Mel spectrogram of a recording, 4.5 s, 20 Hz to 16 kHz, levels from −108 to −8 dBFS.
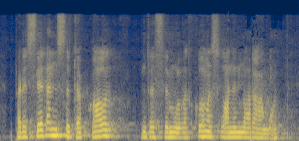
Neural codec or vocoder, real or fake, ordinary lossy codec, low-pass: codec, 24 kHz, 1.5 kbps, HILCodec; fake; AAC, 48 kbps; 10.8 kHz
